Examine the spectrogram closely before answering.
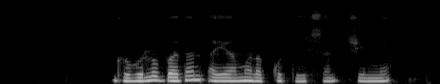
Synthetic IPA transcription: ɡɔbɐlobɐd̪ɐnɐjaːmɐlɐkːut̪iːɾsɐnʃinːi

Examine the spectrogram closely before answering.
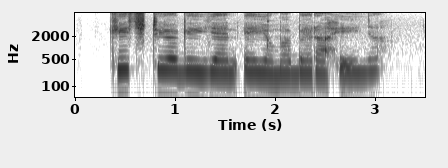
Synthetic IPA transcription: kʰit͡ʃtioɡɪjɛnejomabɛɾahɪɲa

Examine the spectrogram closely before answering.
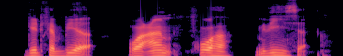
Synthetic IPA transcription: ɡɛd̪kʰɐbɪjɐ̰ | wʔɑ̰ʕɑːŋkʰʊɐɦɐ | mɪðɪhiːsɐ̰

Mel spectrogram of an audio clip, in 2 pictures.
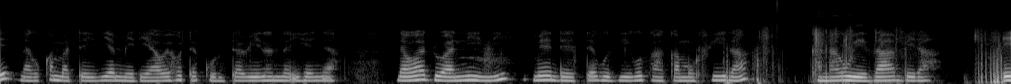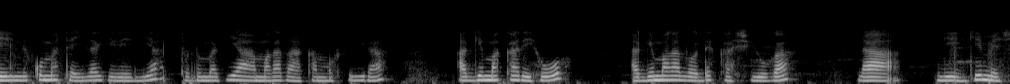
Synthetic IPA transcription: naɣokamataiðiameɾeawɛɦɔtɛkoɾutaweːɾanaiɦɛɲa | nawadwaniːnimɛːdɛtɛɣoðiɣoðakamofiɾa | kanaɣweːðaːβeɾa | ɛnekomataiðaɣeɾeɾiatɔdomaðiamaɣaðaːkamofiːɾaː | ɡemakaɾehwɔ | aɡemaɣaðɔdɛkaʃjoɣa | na | niɡemɛ

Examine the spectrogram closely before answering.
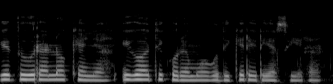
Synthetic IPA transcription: eðuɾanɔkʰɛɲaɪɣɔtikoɾemwɔɣoðikeɾeɾjasɪɾa

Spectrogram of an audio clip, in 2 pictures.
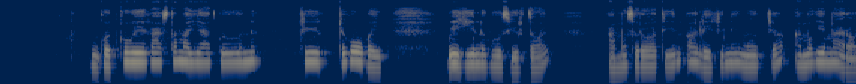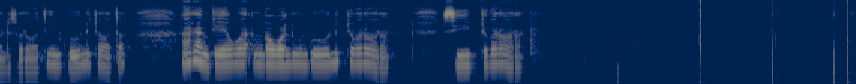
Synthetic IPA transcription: ŋɡotkowekastɔmajatkweonik̚ | t͡ʃit͡ʃekokɔɪp̚ | wikinekosirtɔj | amʊsuɾɔtinalet͡ʃinimut̚t͡ʃɔamukimaɾɔlesuɾɔtinkwoonit͡ʃɔtɔ | aɾaŋkɛwaŋɡawaluŋkweonik̚t͡ʃokɔɾɔɾɔn | sip̚t͡ʃokɔɾɔɾɔn

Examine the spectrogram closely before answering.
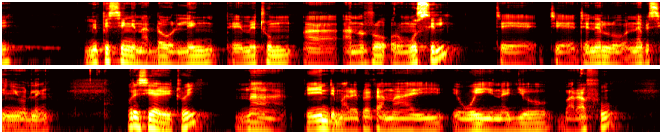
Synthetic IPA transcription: mipisiŋinadaoliŋpʰemetumaːnotoʔoɾmusil | tɛttenelonepisiŋuliŋ | woɾisiajitoji | napeindimaɾepekanajiewojinad͡ʒobaɾafu

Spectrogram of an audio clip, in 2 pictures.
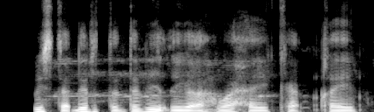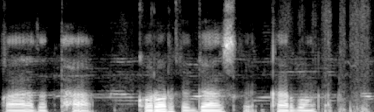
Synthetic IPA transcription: hʊβɪst̪ʰɐɖɪrt̪ʰɐd̪ɐβiːʕɪɣɐːhwɑħɑjkʰɐqɑjb̚qɑːðɐt̪ʰa̰ːkʰɔɾɔrkʰɐɡaːskʰɐ̰kʰaːrbɔːŋkʰɐ̰

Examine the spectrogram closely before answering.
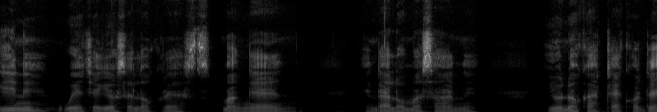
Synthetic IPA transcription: ɡiniwet͡ʃeɡɪɔsɛlɔkɾɛsmaŋɛɲ | ɪndalomasanɪ | jodɔkatʰɛkʰɔdɛ

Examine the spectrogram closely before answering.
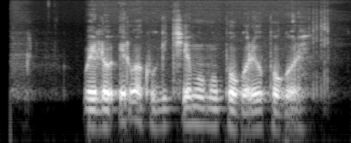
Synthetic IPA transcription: weloʔeɾwakoɡit͡ʃemomopoɡoɾeopoɡo̰ɾḛ

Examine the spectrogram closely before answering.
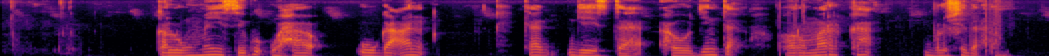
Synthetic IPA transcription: kʰɐluːmɛjsɪɣʊwɑħɑː | uːɡɑʕɑŋ | kʰɐɡɛjst̪ʰaːhɔːt͡ʃɪnt̪ʰɐ̰hɔrmɐrkʰɐ | bʊlʃɐðɐ̰

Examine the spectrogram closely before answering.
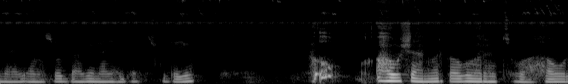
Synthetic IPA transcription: naːjɛɐmɐsɔːɡaːβɪnaːjɛhɐd̪aːɪ̥skʰʊd̪ɐjɔ | hɐwʃanmɐrkʰaʊɣʊhɔɾɛt͡ʃʊɣɐhɐwl

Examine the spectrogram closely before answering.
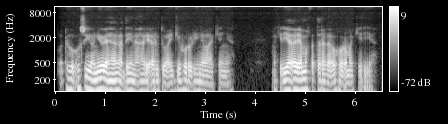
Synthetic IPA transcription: odoʔosijɔnioɾɛɦaɣadeinaɦaɾeʔaɾutoaiɡiofoɾoɾinewakʰɛɲa | mʔakeɾiaːɾeamafataɾaɣaoɦɔɾɔmakʰḛɾḭa̰

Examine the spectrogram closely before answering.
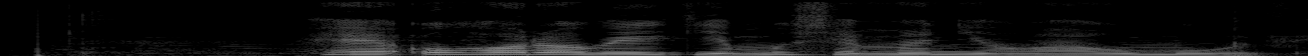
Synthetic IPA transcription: hɛʔʊɦɔɾɔwekʼiemʊʃɛmaniɔwaʊmoːlɪ

